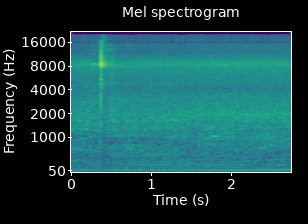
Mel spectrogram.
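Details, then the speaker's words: Electric fan, earlier noisy from a worn bushing and shaft that will need replacing: a quiet, steady hum on the middle speed with no rubbing or growl, so it is running normally for now. "Ayan so wala na yung kanyang ingay so good siya"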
